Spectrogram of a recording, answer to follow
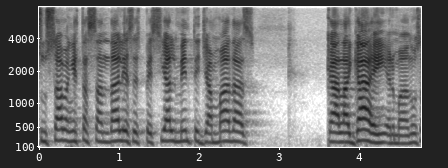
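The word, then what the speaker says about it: caliga: Por eso ellos usaban estas sandalias especialmente llamadas kalagay, hermanos. Así es como se pronuncia en en el latín o cáliga en el español.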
